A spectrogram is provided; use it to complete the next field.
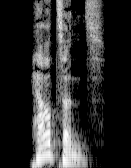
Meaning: genitive singular of Herz
- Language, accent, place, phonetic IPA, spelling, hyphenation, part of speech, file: German, Germany, Berlin, [ˈhɛʁt͡sn̩s], Herzens, Her‧zens, noun, De-Herzens.ogg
